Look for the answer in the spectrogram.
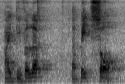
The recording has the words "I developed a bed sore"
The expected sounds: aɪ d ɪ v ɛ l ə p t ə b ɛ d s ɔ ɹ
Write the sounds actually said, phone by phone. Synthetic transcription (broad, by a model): aɪ d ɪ v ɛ l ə p ə b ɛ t s ɔ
